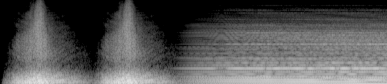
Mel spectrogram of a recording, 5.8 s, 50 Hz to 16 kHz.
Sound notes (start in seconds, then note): 0.1 air whooshing; 2.7 droning music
